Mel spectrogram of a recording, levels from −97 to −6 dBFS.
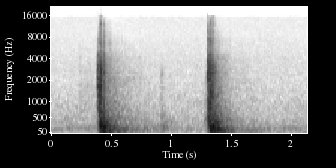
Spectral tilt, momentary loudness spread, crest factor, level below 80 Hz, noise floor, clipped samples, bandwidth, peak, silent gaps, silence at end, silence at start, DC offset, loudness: -6 dB/octave; 15 LU; 24 dB; -40 dBFS; -55 dBFS; under 0.1%; 15.5 kHz; 0 dBFS; none; 0.6 s; 0.4 s; under 0.1%; -21 LUFS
